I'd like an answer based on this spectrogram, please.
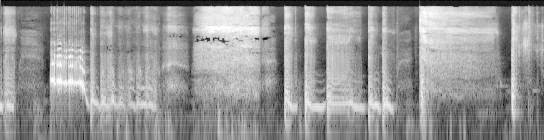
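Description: A child making battle sound effects with his mouth, imitating blasters and explosions. There is a falling whoosh about a second in, then buzzing shots, and long hissing blasts around the middle and near the end.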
